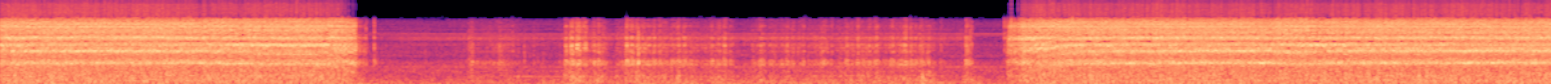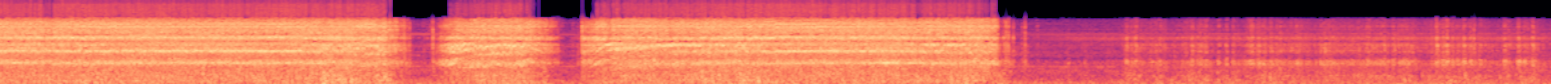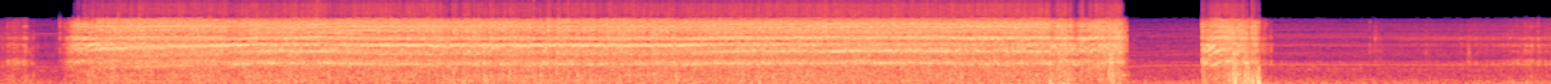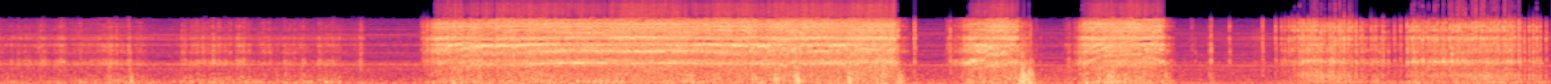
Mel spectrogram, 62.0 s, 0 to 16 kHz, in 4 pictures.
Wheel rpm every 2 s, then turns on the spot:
230, 160, 10, 20, 20, 180, 230, 230, 230, 160, 100, 220, 150, 20, 20, 30, 190, 210, 200, 230, 200, 70, 0, 20, 10, 110, 220, 150, 80, 20, 20.
4-8 26-30 46-50 56-62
